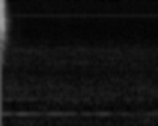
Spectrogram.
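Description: A faint, steady held tone from the background score, fading away; otherwise the scene is quiet.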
